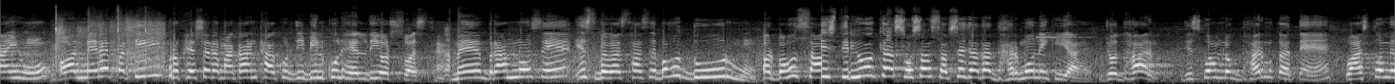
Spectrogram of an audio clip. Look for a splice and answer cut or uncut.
cut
